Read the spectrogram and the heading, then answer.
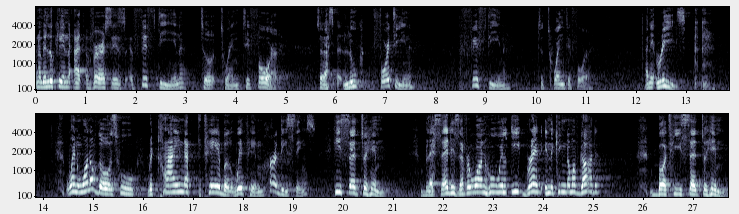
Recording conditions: large echoing room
